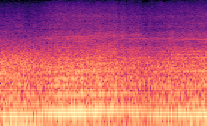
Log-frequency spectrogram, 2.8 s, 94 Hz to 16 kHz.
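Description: Honda CBR650R motorcycle with e-clutch accelerating and shifting gears, a loud, close, continuous engine whir with slight dips where gears change, heard alone without talk.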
